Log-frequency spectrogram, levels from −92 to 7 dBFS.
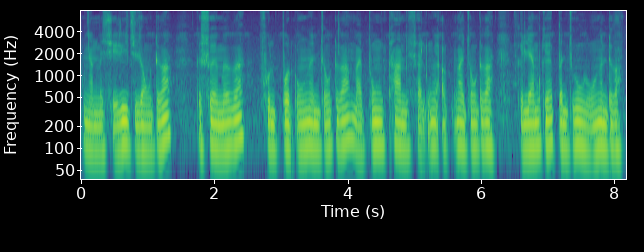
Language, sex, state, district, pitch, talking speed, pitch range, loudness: Wancho, male, Arunachal Pradesh, Longding, 110 Hz, 175 wpm, 105-115 Hz, -14 LUFS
